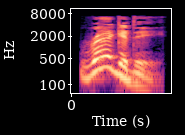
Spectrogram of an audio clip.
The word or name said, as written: raggedy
